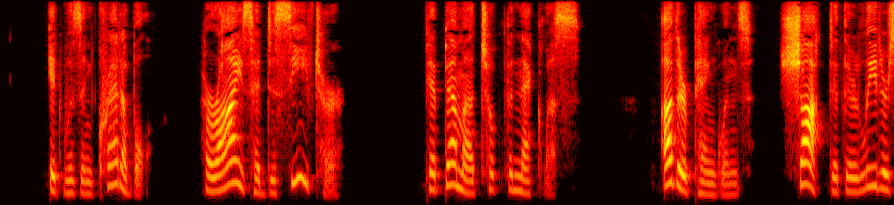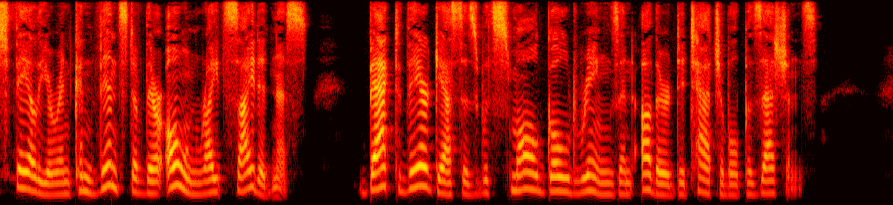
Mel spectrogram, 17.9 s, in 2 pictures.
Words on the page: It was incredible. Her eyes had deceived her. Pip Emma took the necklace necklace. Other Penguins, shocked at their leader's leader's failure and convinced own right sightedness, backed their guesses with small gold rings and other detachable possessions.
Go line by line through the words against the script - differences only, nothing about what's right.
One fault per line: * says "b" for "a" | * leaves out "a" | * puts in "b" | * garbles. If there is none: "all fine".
* leaves out "necklace"
* leaves out "leader's"
* puts in "of their"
